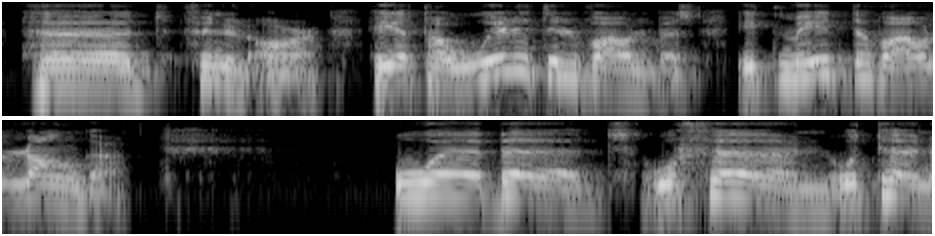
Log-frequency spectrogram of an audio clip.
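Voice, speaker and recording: A woman lecturing on phonetics with an Egyptian Arabic accent. She mixes Arabic and English and sounds out example words slowly. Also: on the low side. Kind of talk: recorded online lecture. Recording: dull lo-fi lecture recording.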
